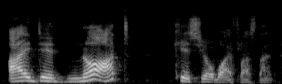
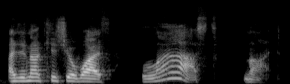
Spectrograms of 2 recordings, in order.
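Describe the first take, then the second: First: The stress falls on the word not. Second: The stress falls on the word last.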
